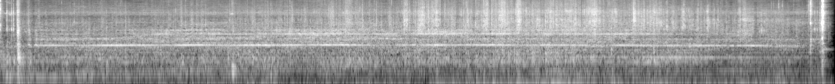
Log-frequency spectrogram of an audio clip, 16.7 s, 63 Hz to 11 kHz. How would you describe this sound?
An old electric roller shutter closing. This is a small PVC shutter that is installed at a French window door at my house. The shutter has about 2.1m high by 1.2m wide (the size of the window). You can hear the relay controlling the motor at the beginning and at the end.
